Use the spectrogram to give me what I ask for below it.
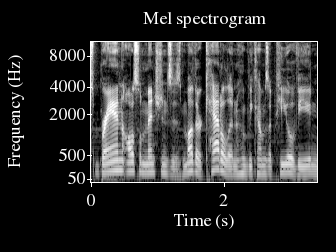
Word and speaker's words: Catelyn: the Starks you're thinking why is he pronouncing her Katalin and not Catelyn well that's because I found a so spake Martin and George says you're supposed to pronounce it Katalin not Catelyn surprised now she's over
